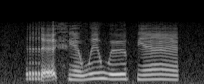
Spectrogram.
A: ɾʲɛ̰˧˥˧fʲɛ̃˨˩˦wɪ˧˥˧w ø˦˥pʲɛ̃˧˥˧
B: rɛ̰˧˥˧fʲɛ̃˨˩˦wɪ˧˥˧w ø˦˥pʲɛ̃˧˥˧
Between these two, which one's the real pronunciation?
B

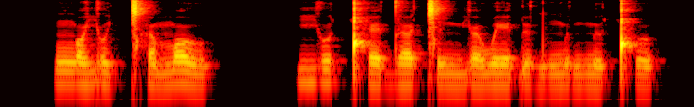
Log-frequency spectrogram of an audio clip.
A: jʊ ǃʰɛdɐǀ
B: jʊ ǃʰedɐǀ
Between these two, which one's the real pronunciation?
A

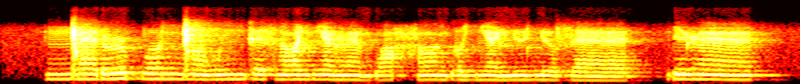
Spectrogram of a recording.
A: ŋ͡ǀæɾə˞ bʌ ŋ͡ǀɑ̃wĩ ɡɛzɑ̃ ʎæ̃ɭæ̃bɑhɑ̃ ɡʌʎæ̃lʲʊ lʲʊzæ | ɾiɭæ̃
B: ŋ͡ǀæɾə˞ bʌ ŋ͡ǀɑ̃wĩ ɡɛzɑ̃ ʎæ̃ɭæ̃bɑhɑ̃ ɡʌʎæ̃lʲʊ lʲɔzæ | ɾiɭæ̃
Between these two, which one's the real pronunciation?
B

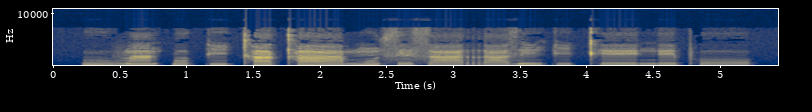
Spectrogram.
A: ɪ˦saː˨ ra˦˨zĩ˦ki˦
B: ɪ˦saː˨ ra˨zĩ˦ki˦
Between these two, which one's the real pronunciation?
B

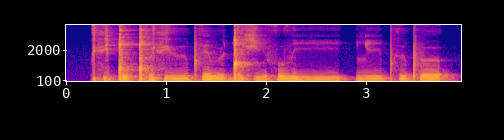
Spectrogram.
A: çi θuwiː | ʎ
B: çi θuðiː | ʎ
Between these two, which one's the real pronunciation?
B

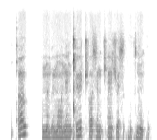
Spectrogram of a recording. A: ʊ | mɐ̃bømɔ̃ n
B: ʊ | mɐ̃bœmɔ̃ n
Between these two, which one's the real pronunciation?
A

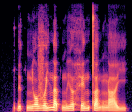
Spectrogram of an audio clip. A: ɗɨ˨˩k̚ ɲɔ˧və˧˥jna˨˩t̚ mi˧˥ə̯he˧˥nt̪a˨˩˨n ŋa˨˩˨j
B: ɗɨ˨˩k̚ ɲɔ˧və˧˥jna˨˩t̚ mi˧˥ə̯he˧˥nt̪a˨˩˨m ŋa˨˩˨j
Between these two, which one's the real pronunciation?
A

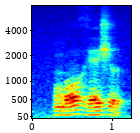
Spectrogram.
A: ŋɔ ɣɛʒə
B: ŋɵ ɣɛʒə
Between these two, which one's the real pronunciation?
A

